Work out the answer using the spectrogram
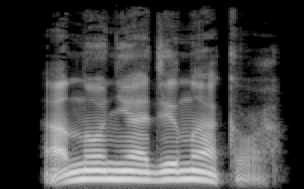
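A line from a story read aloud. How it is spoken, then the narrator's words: Gloomy. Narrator (Russian): мрачно ответил Эдди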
